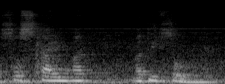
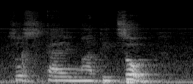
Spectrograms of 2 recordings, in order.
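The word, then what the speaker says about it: συσχηματίζω: itu langsung sat lagi nah bacanya itu sa soska matitso soska matitso Bisa sama-sama diulangi soska matitso Apa itu serupa menjadi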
